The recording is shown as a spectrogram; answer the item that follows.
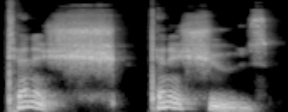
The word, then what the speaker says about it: tennis shoes: We don't say tennis shoes. The S is silent, and you link to the next sound, the sh sound in shoes. So you hear tennis shoes.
